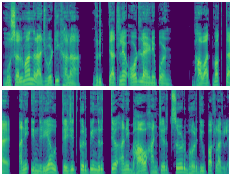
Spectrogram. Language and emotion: Goan Konkani, neutral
